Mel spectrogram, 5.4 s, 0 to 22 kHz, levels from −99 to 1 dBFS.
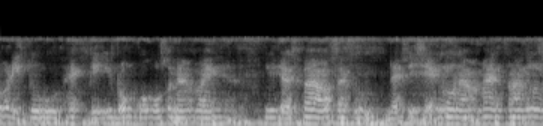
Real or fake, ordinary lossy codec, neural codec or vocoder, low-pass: fake; none; codec, 16 kHz, 4.8 kbps, FACodec; 7.2 kHz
